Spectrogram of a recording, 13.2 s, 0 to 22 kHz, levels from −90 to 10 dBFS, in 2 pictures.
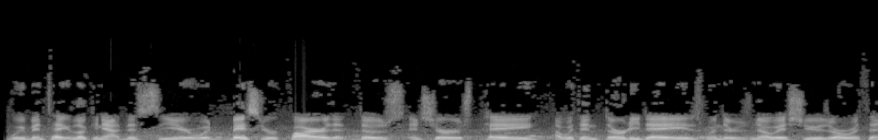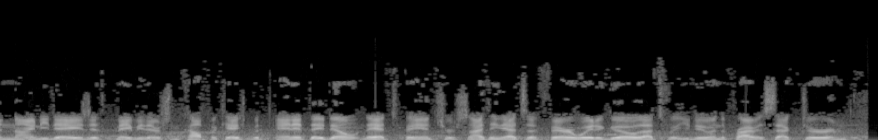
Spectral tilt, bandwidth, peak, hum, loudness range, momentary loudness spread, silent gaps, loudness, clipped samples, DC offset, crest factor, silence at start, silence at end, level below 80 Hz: -5 dB/octave; 11.5 kHz; -2 dBFS; none; 2 LU; 6 LU; none; -19 LUFS; under 0.1%; under 0.1%; 16 dB; 0.05 s; 0.1 s; -48 dBFS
